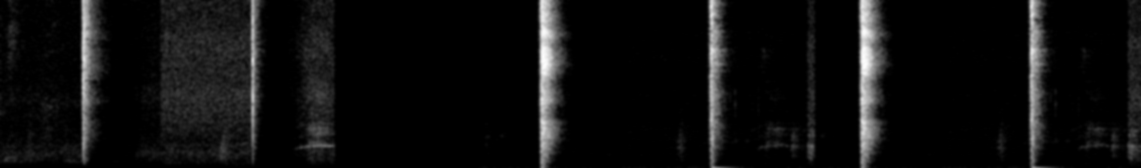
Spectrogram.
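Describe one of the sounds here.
An air rifle fires sharp, snapping shots.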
